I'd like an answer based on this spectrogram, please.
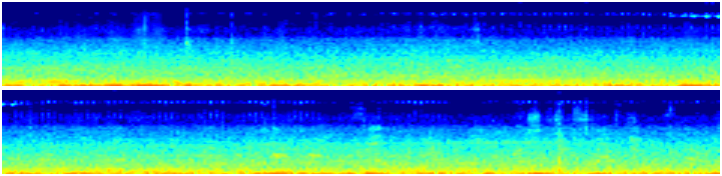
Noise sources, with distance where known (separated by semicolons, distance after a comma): person or small group talking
